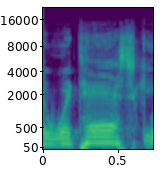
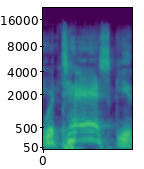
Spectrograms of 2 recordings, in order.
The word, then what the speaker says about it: Witaske: Wait, I said it right. Watsecki. – You didn't that time. – No, I did not. – Well, if you're from Chicago, you say Witaske. – Witaske, that's it. Yeah. Like Pulaski.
